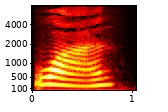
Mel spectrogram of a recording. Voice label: "wan3", Chinese; Giáo trình Hán ngữ

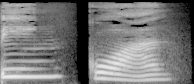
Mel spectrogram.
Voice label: "bin1guan3", Chinese

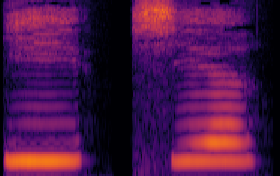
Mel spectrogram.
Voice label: "yi1 xie1", Chinese; 一些 : vài, những

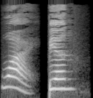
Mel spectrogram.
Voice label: "wai4bian5", Chinese; Giáo trình Hán ngữ

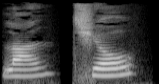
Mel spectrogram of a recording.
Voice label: "lan2 qiu2", chinese; Giáo trình Hán ngữ

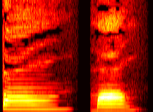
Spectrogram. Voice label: "bang1mang2", Chinese; 帮忙; Giáo trình chuẩn HSK3

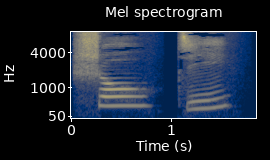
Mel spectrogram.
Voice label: "shou1ji2", Chinese; 收集; thu thập

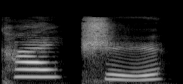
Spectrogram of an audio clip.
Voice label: "kai1shi3", chinese

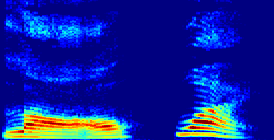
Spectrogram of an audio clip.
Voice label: "lao3 wai4", chinese; 老外; người nước ngoài

